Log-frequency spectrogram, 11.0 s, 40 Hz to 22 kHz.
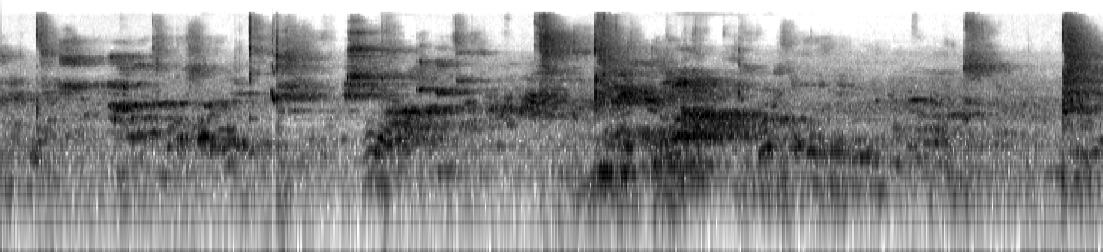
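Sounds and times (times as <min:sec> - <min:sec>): murmured voices: 0:00.0 - 0:11.0
racket hitting shuttlecock: 0:05.3 - 0:06.2, 0:10.6 - 0:11.0.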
